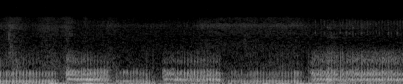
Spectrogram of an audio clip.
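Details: A Devon Rex kitten purring on a blanket; low, rolling buzz in rhythmic pulses of roughly half a second to a second, rising and falling with each breath.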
